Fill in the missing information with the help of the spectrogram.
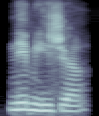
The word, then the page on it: nemesia: Indian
